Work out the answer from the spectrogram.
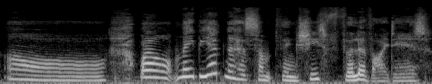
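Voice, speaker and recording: An actress playing a possessive, needy young princess in a radio comedy drama, insistent and petulant. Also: female voice, medium pitch, very animated, slow pace. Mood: appeased.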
